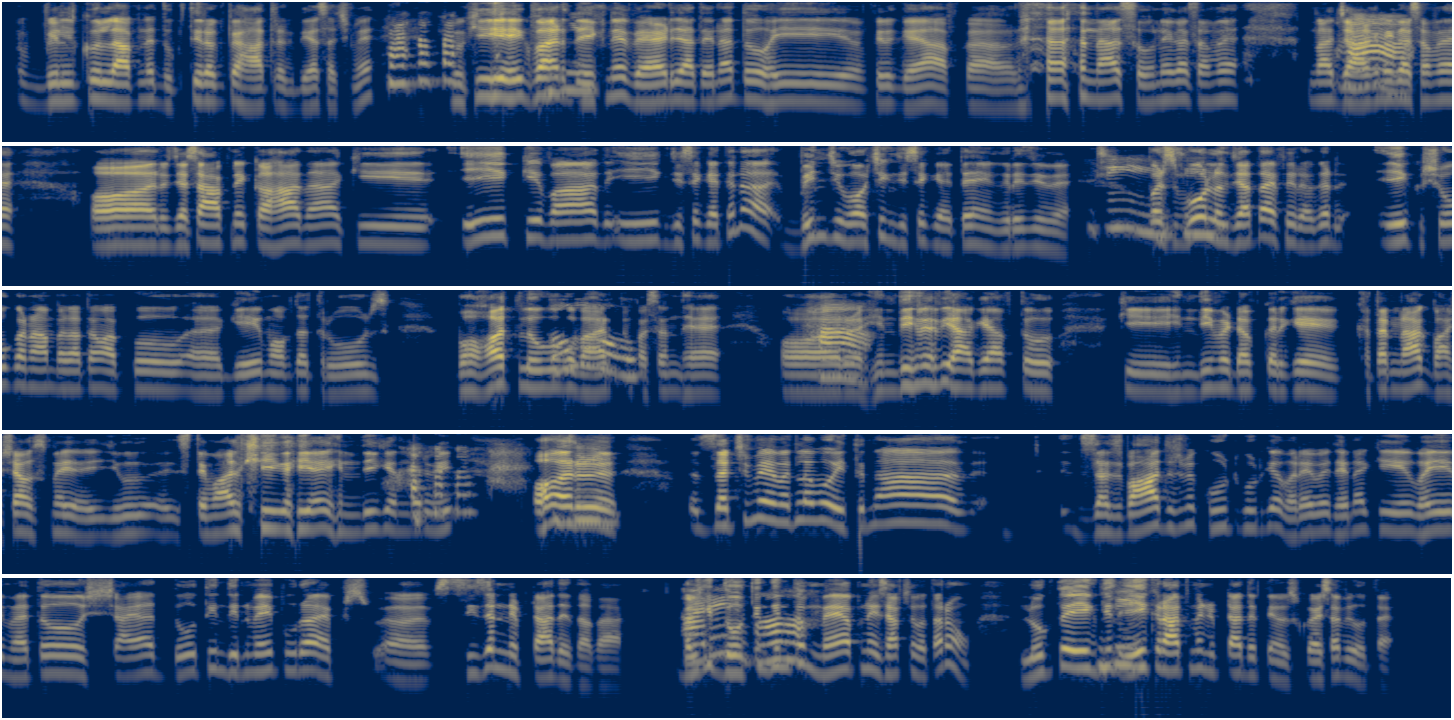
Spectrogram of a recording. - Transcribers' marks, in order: laugh; laughing while speaking: "एक बार"; laugh; other background noise; in English: "बिंज वॉचिंग"; in English: "शो"; laughing while speaking: "हिंदी में भी आ गया अब तो"; in English: "डब"; laughing while speaking: "की गई है"; laughing while speaking: "और"; chuckle; in English: "सीज़न"
- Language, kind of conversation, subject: Hindi, podcast, ओटीटी पर आप क्या देखना पसंद करते हैं और उसे कैसे चुनते हैं?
